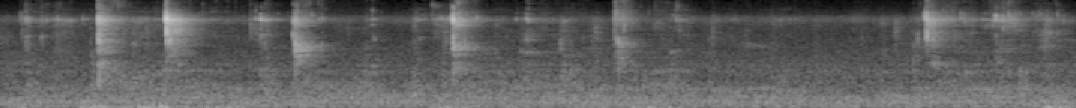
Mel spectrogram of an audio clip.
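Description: Close-miked wet mouth sounds of someone eating fried rice and chili chicken by hand: chewing with several sharp lip smacks, the loudest about a second in.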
